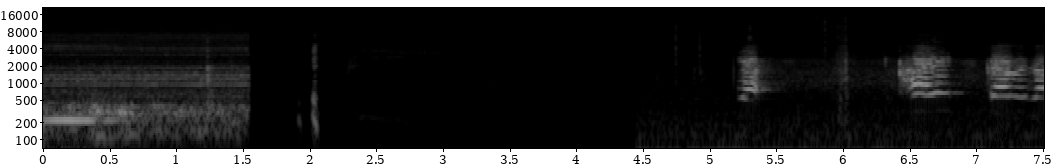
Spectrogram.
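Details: Childhood recording from grade three of an autistic boy who stuttered, after not talking and echolalia as a preschooler; real stuttering.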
